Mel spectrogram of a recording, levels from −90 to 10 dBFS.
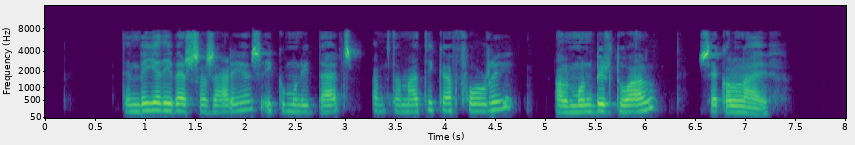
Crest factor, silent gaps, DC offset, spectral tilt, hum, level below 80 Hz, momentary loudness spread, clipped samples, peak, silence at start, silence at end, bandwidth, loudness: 18 dB; 3.21-3.25 s, 6.49-6.53 s; under 0.1%; -4 dB/octave; none; -64 dBFS; 11 LU; under 0.1%; 0 dBFS; 0.8 s; 0.8 s; 7.8 kHz; -17 LUFS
